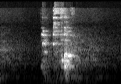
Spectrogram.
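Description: Deep-fried Bengali lentil pakoras, just taken from the oil, are put onto a plate, landing with three quick, crisp clicks. The dry, bright taps fade fast, showing the pakoras are crisp and fried through.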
